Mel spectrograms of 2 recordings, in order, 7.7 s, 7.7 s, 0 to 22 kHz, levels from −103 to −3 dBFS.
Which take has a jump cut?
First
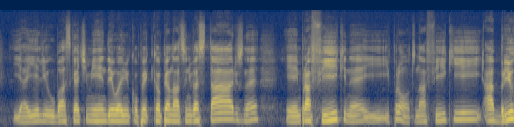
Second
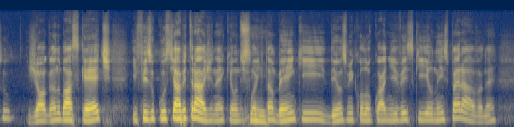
first; 1 cut; at 4.5 s

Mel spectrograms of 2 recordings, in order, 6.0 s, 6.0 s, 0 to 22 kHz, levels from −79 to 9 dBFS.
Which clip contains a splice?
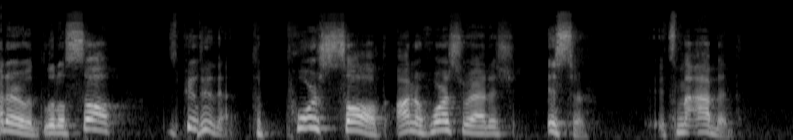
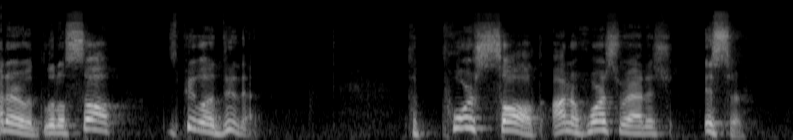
first; 2 cuts; at 1.5 s, 1.8 s

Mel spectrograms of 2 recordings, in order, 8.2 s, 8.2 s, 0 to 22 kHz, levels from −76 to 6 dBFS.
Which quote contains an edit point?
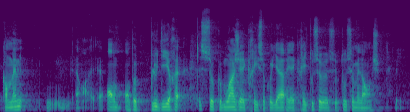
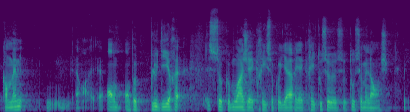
first; 1 cut; at 3.9 s

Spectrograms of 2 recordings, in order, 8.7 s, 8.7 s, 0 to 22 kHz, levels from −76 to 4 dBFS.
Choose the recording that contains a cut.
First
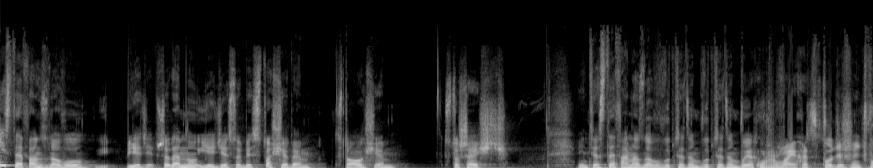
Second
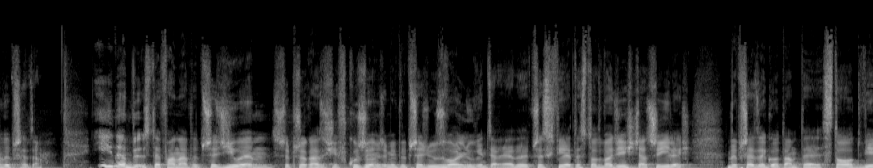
first; 3 cuts; at 3.2 s, 7.0 s, 7.5 s

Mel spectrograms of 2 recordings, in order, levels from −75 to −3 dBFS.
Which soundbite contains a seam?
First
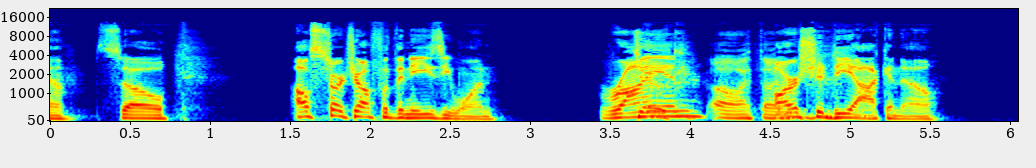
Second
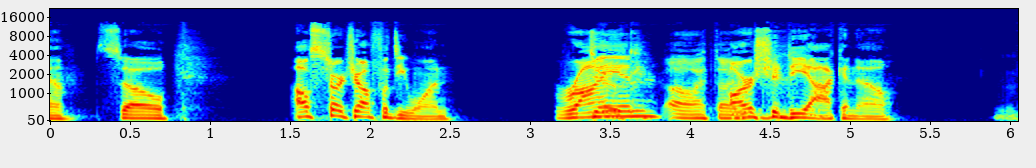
second; 1 cut; at 2.2 s

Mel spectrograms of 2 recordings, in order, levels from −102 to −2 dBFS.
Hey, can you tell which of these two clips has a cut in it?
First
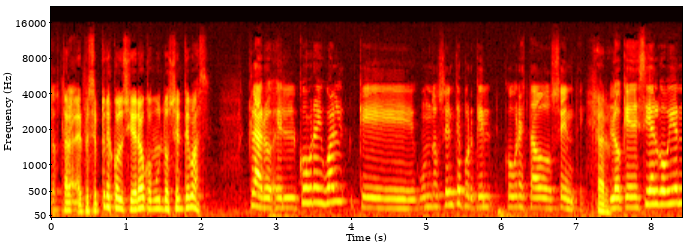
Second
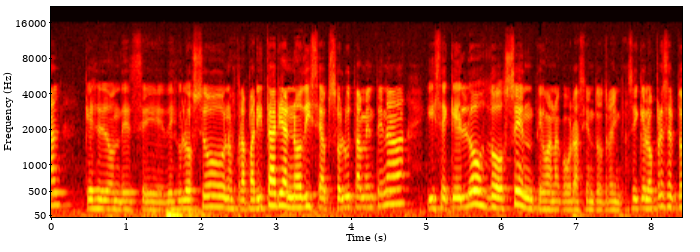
first; 2 cuts; at 2.6 s, 3.3 s

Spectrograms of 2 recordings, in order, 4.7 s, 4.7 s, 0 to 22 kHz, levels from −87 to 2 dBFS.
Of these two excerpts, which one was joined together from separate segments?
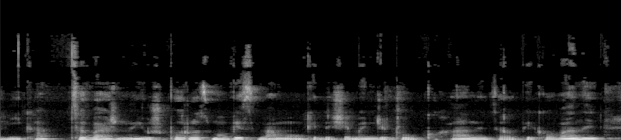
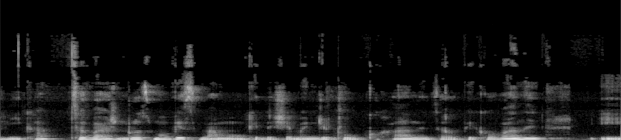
second; 1 cut; at 1.0 s

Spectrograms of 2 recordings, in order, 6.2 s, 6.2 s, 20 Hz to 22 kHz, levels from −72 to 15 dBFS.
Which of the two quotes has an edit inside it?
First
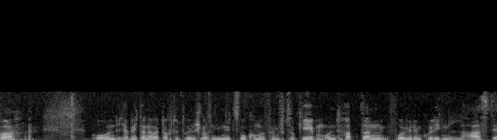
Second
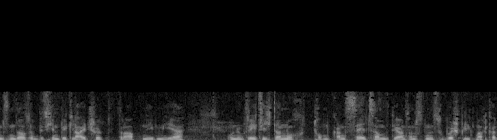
second; 3 cuts; at 3.0 s, 4.1 s, 4.8 s

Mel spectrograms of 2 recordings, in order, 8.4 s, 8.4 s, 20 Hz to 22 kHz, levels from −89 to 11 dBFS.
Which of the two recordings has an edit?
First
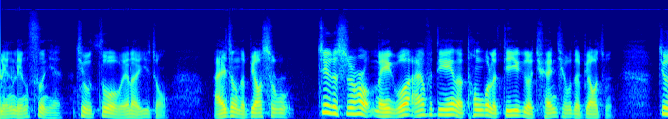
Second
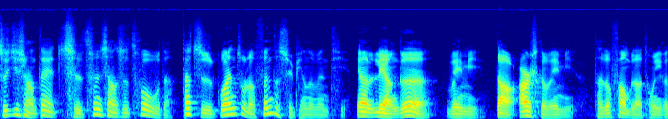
second; 4 cuts; at 2.2 s, 4.4 s, 5.5 s, 6.1 s

